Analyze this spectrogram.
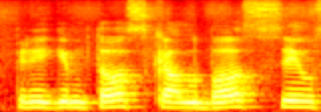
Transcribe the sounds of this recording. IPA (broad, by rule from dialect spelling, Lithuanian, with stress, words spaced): pʲrʲeː ɡʲɪmˈtoːs kɐlˠˈboːs ˈjɛʊ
